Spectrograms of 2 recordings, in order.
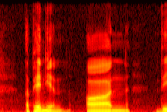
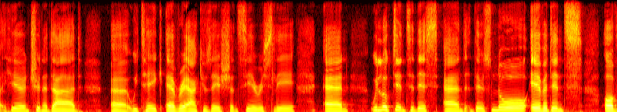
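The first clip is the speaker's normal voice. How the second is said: mock official in a Trinidadian accent, higher and louder; irritated Trinidadian accent; 7 semitones higher, 5 dB louder than usual. Medical council at a press conference, irritated Trinidadian accent. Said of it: "sounded like they were pissed".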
